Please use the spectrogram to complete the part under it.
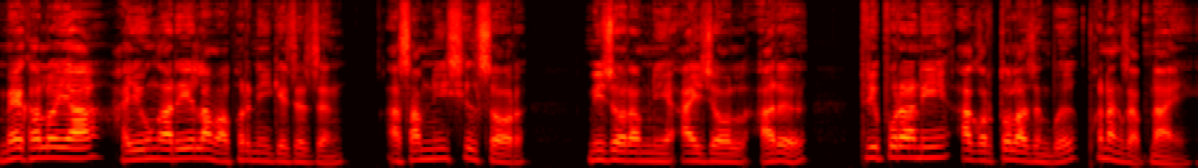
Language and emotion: Bodo, neutral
